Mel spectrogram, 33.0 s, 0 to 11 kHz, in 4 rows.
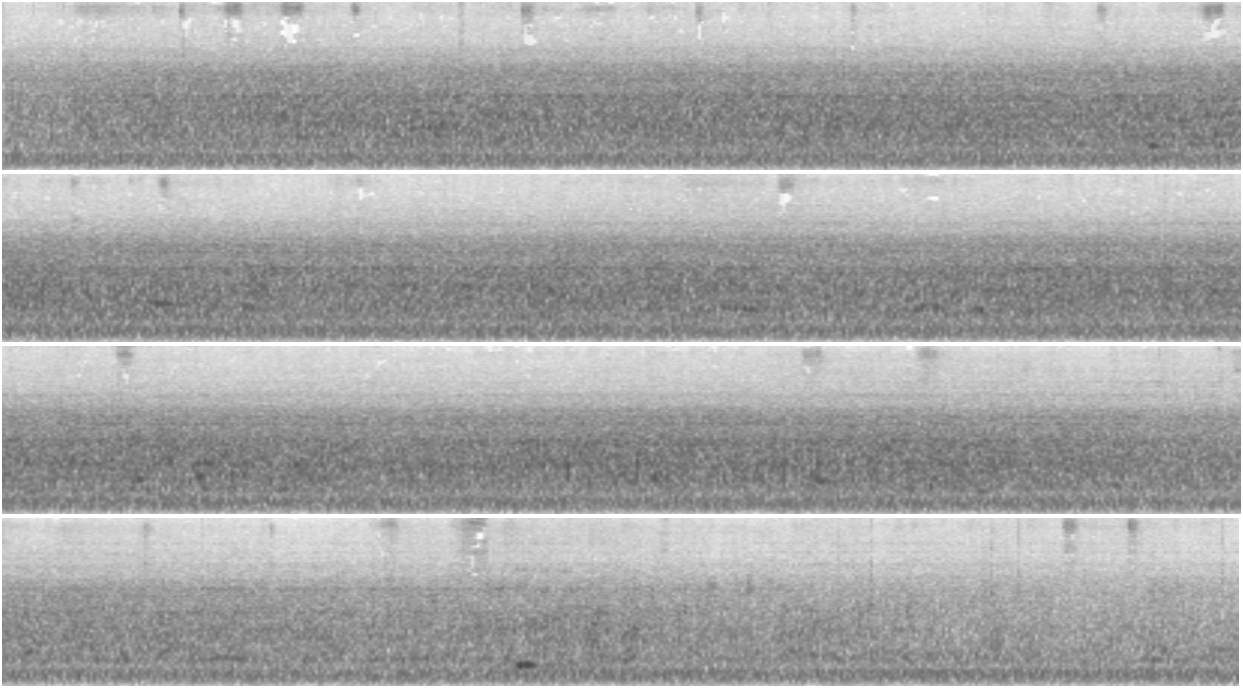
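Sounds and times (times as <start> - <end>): chatter of many voices: 0.0 - 33.0.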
